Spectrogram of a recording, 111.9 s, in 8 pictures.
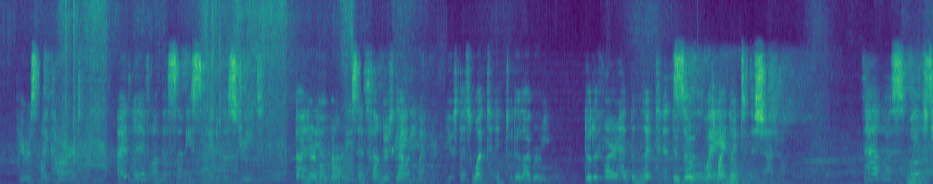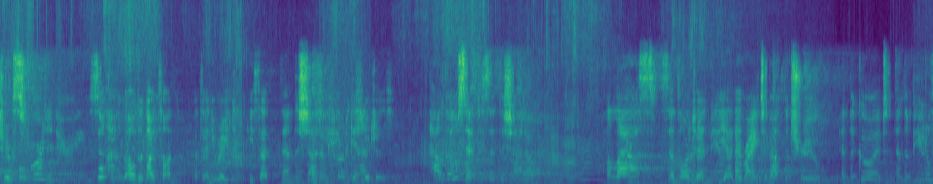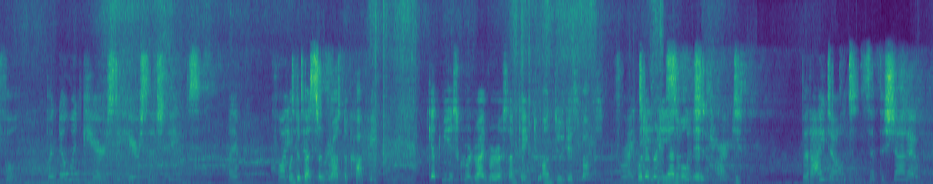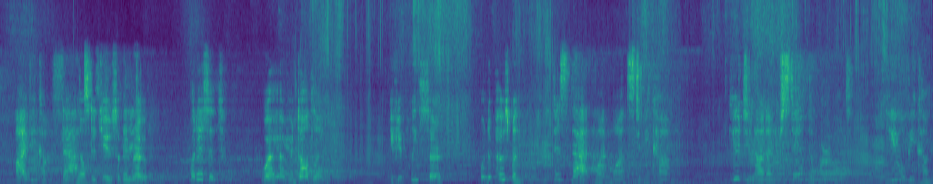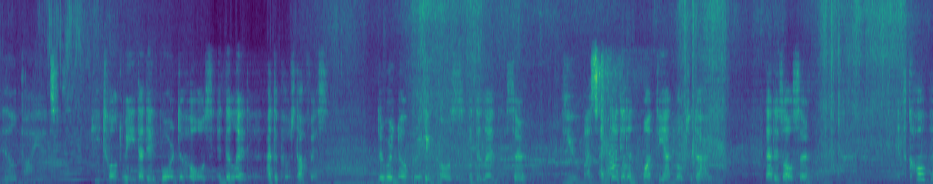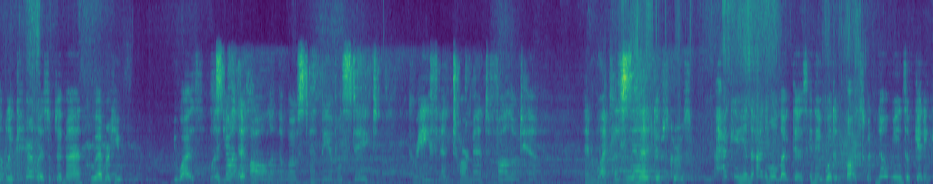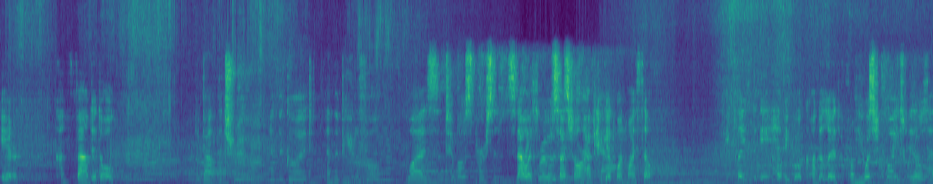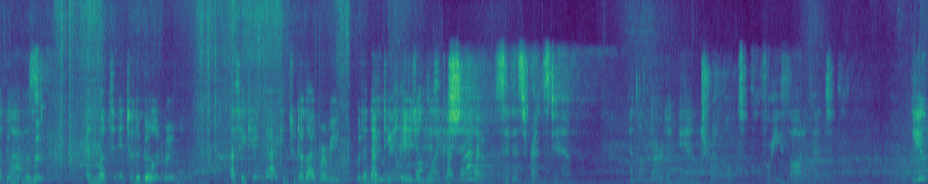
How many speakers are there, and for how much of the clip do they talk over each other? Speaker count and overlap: two, about 19%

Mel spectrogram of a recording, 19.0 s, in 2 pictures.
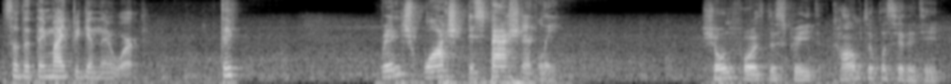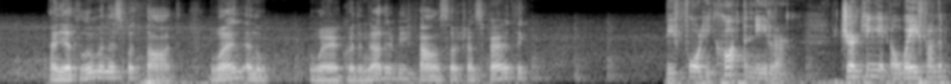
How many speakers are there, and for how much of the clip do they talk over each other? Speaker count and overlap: three, no overlap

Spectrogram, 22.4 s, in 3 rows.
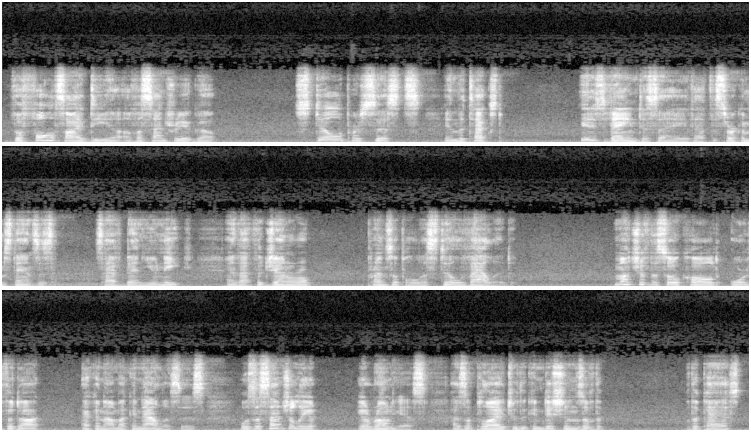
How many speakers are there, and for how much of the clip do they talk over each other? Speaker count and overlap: one, no overlap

